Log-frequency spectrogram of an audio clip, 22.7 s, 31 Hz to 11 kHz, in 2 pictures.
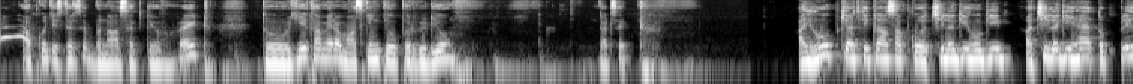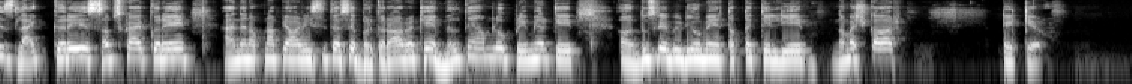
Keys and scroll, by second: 0.6 space, 1.4 Escape, 3.7 ctrl+s.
